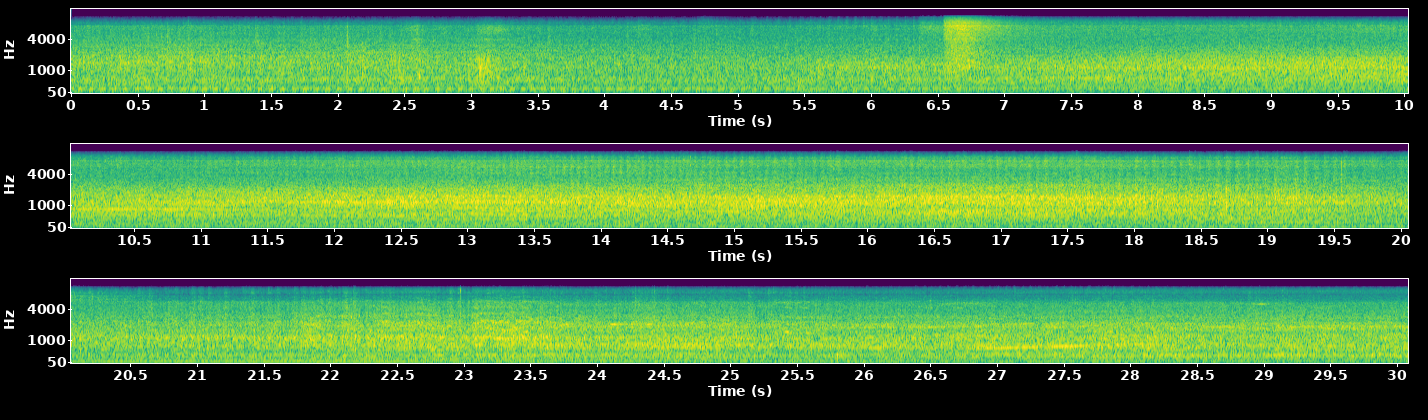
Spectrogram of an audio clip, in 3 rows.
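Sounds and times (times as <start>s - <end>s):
truck diesel engine running: 0.0s - 30.0s.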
